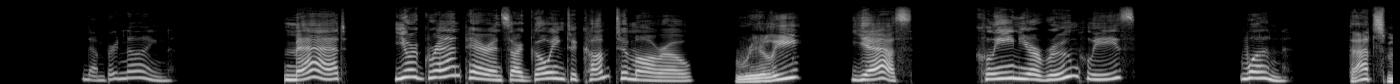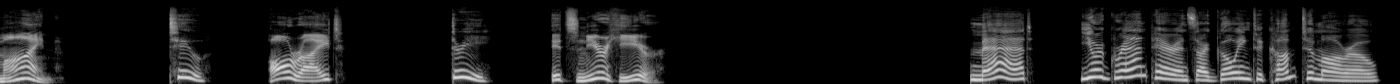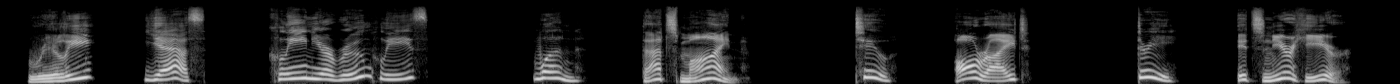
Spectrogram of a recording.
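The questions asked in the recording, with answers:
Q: Yes. Clean your room, please.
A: 2: All right.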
